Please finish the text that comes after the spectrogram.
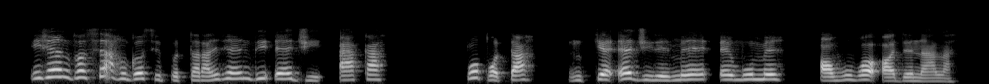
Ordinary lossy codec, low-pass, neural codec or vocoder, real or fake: none; 5.4 kHz; codec, 16 kHz, 0.8 kbps, ZipCodec; fake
